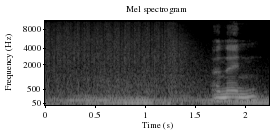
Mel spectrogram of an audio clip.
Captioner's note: distant gun fires rapidly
